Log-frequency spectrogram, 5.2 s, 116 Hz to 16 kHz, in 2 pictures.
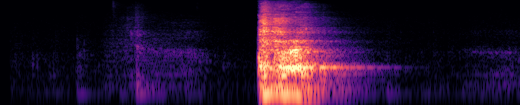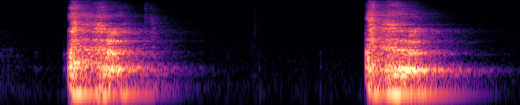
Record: {"three_cough_length": "5.2 s", "three_cough_amplitude": 6367, "three_cough_signal_mean_std_ratio": 0.35, "survey_phase": "beta (2021-08-13 to 2022-03-07)", "age": "45-64", "gender": "Male", "wearing_mask": "No", "symptom_fatigue": true, "smoker_status": "Never smoked", "respiratory_condition_asthma": false, "respiratory_condition_other": false, "recruitment_source": "REACT", "submission_delay": "1 day", "covid_test_result": "Negative", "covid_test_method": "RT-qPCR"}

